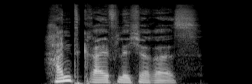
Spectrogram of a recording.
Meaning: strong/mixed nominative/accusative neuter singular comparative degree of handgreiflich
- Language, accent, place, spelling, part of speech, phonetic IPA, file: German, Germany, Berlin, handgreiflicheres, adjective, [ˈhantˌɡʁaɪ̯flɪçəʁəs], De-handgreiflicheres.ogg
